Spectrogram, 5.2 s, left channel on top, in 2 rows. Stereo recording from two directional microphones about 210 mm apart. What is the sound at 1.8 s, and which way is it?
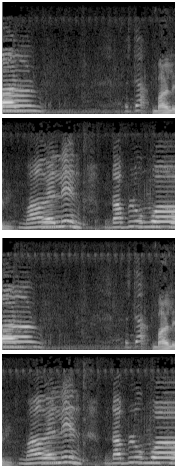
A child's voice, 10° right (ahead or behind).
